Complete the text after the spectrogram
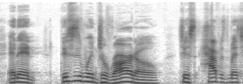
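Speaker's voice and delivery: usual speaking voice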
